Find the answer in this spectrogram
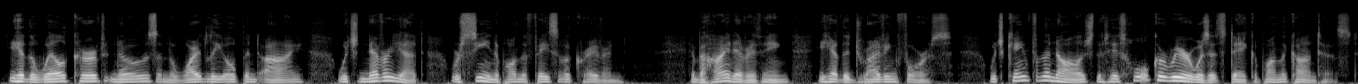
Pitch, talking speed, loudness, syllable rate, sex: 120 Hz, 200 wpm, -19 LUFS, 5.7 syllables/s, male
